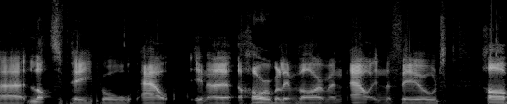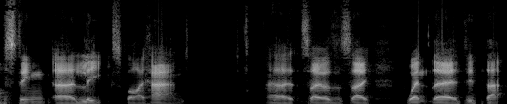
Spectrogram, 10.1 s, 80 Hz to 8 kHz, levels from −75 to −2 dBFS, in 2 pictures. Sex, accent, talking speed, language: male, British, 165 wpm, English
